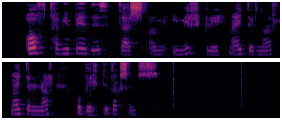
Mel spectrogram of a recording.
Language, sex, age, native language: Icelandic, male, 18-19, Icelandic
